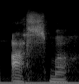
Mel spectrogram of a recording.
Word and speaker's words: asthma: now in this one we're not going to pronounce the th in it it becomes asthma asthma asthma this this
